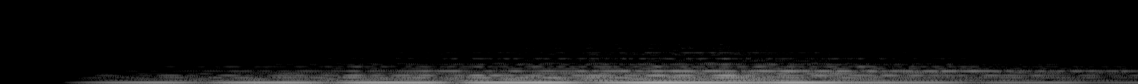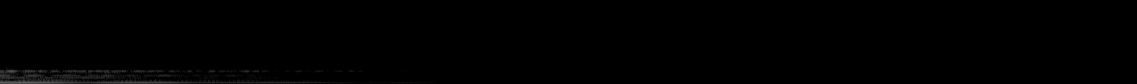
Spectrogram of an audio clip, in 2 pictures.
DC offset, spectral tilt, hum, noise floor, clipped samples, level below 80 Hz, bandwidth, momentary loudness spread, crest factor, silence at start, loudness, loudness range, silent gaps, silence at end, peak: under 0.1%; -12 dB/octave; none; under -90 dBFS; under 0.1%; -44 dBFS; 2.2 kHz; 20 LU; 16 dB; 0.8 s; -34 LUFS; 18 LU; none; 9.85 s; -20 dBFS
